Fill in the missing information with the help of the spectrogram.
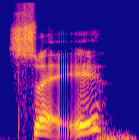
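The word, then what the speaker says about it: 水: Shui. Shui. Be careful, it's a third tone. You have to pronounce it exactly how I pronounce it. Shui.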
